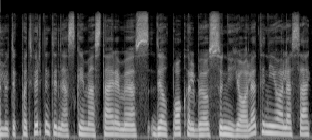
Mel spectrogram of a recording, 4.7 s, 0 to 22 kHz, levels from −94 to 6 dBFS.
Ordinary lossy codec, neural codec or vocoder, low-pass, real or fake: Opus, 64 kbps; none; 14.4 kHz; real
